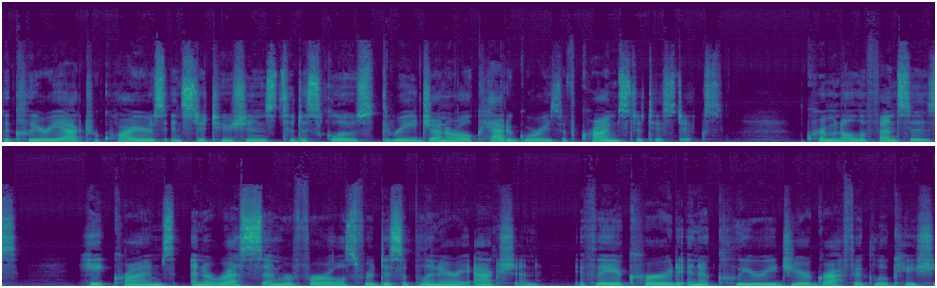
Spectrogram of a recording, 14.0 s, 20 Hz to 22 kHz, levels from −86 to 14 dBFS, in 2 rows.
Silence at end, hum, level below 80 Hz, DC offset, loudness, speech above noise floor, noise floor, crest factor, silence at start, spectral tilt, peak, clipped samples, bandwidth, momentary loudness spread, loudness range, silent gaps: 0 s; none; -68 dBFS; under 0.1%; -24 LUFS; 32 dB; -56 dBFS; 16 dB; 0 s; -4 dB/octave; -8 dBFS; under 0.1%; 16.5 kHz; 8 LU; 3 LU; none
